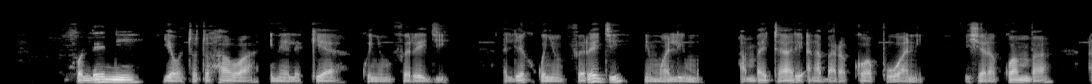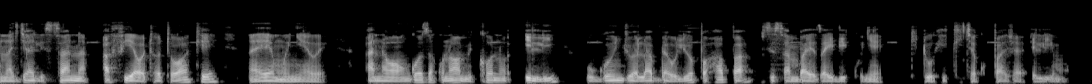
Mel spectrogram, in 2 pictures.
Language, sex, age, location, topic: Swahili, male, 25-35, Nairobi, health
